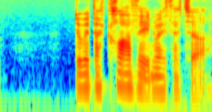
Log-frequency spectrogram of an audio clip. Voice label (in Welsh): "claddu", Welsh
